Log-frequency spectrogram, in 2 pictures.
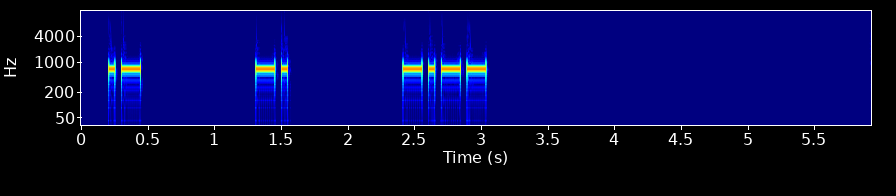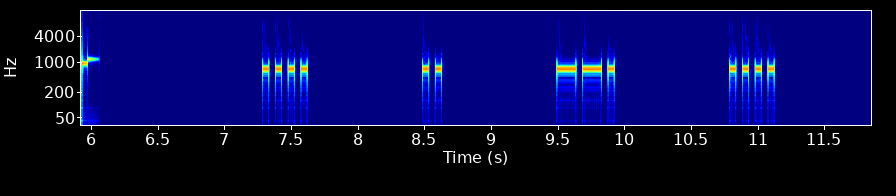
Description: Morse code, heard as a keyed tone, about 25 wpm, spaced as for 9 wpm, 700 Hz. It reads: ANY HIGH
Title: 6x Character Spacing - Top 200 Words - 25wpm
